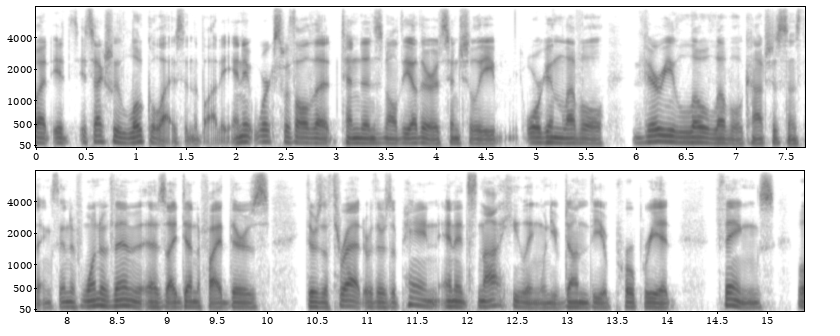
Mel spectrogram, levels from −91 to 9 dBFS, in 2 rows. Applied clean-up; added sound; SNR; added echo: none; none; none; none.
